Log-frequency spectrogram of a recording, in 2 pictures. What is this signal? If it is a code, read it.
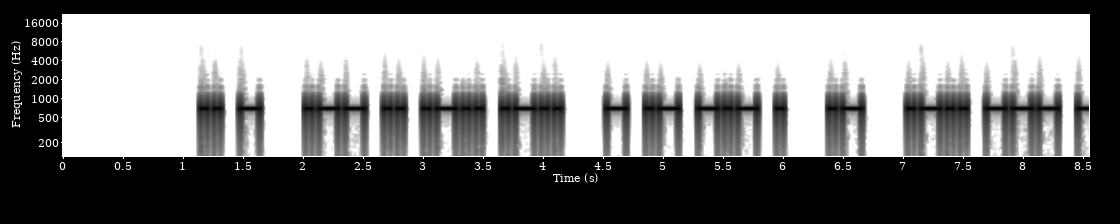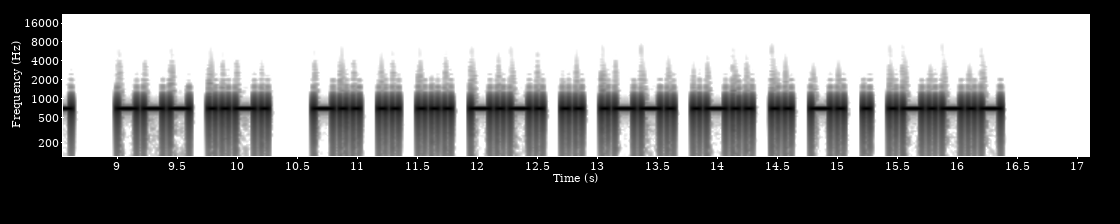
Morse code, heard as a keyed tone, about 22 wpm, 700 Hz. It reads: IT WILL TAKE A LOT OF DISCIPLINE.
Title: Sentences from Top 1000 Words - Review Part 6 - 22wpm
